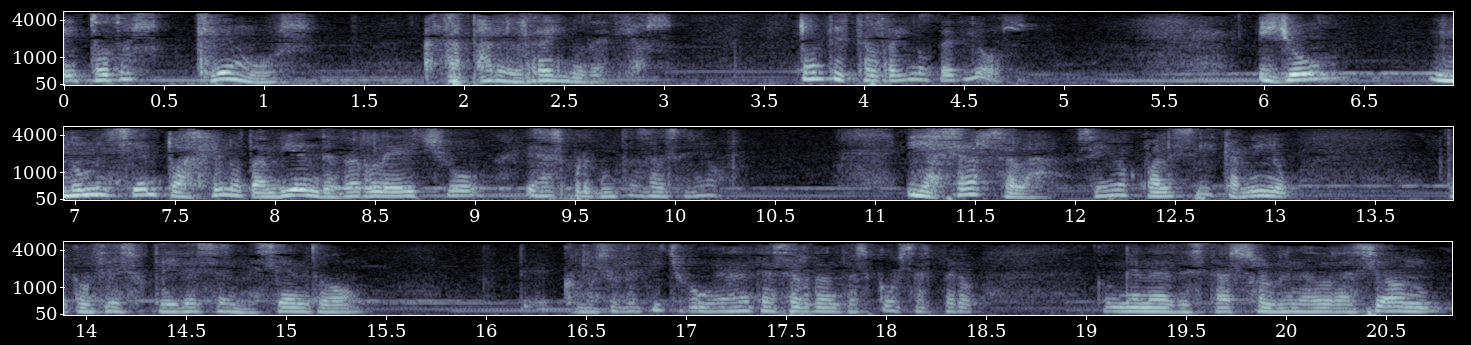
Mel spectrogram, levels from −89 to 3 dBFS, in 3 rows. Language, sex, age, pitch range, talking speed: Spanish, male, 40-59, 130-175 Hz, 175 wpm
